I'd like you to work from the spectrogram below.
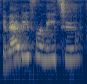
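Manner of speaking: high, bright-eyed mock viewer asking if it's for her; eager viewer voice. Tarot viewer hoping the reading fits her, in a high eager voice. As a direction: squeal it like a hopeful fan.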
